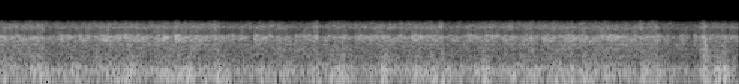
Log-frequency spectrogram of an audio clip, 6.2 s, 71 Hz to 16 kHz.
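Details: 1995 GMC K3500 6.5 turbo diesel, 78,000 miles: uneven, wavering idle clatter. It misses at speed mostly under full load, dies off throttle and sometimes won't start for days. Fuel pump works; codes stored. Owner suspects the PMD or injection pump, unconfirmed.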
